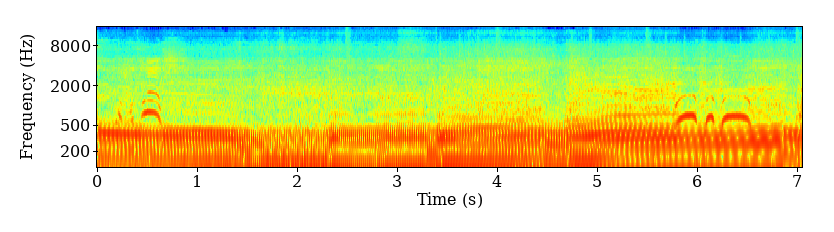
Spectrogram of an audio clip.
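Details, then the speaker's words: YX 140 pit bike engine with a rebuilt head, stock exhaust and long gearing, after a test ride: revs fall and settle into a steady, stable idle with smooth firing and no stumbling. Normal idle. "en l'occurrence le moteur en marche très bien il a aucun problème vous avez vu redescend bien en ralenti il est stable et aucun problème"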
